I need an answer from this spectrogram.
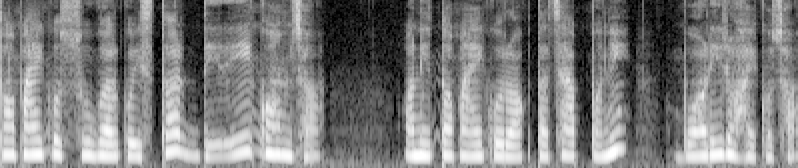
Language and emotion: Nepali, fearful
